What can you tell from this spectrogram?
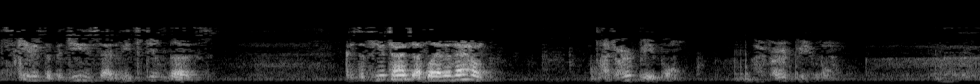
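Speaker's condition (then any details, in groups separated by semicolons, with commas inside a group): Tracheotomy; tracheotomy for 4 years, 8 surgeries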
